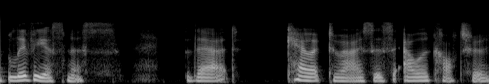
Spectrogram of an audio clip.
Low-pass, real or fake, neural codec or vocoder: 7.2 kHz; real; none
